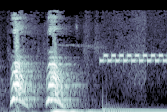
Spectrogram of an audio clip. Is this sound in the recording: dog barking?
yes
